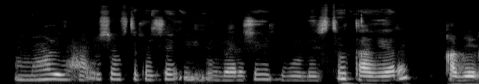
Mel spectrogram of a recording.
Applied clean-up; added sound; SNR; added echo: neural mask model Resemble Enhance denoiser.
